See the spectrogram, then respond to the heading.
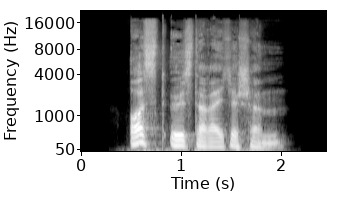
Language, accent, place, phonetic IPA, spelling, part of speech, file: German, Germany, Berlin, [ˈɔstˌʔøːstəʁaɪ̯çɪʃm̩], ostösterreichischem, adjective, De-ostösterreichischem.ogg
- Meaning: strong dative masculine/neuter singular of ostösterreichisch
